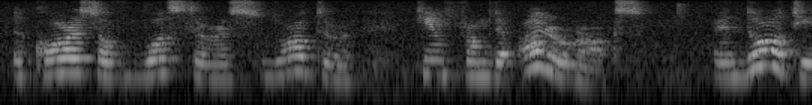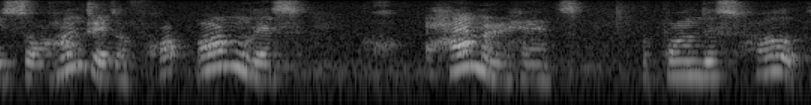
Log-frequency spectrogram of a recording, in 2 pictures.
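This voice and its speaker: A woman's voice: high-pitched, a bit bright. A woman narrating a storybook aloud, careful and with frequent small slips and restarts. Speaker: audiobook reader. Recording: roomy, distant, faint hiss.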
